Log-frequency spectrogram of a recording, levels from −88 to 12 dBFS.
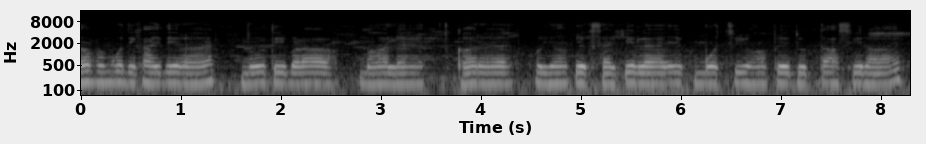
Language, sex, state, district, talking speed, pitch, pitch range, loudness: Hindi, male, Bihar, Araria, 200 wpm, 155 Hz, 150-155 Hz, -35 LUFS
